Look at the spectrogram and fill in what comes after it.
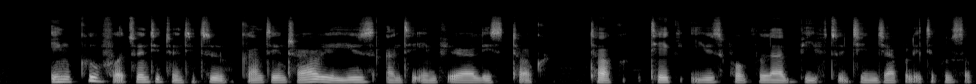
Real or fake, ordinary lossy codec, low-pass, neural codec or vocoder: real; none; 9.9 kHz; none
